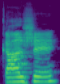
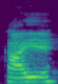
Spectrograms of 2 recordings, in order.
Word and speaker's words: calle: So the double L in Spanish is pronounced more like a J here. So you'll hear like calle instead of calle, botella instead of botella.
